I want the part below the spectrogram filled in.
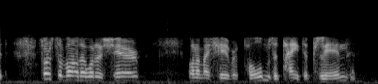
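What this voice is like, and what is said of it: Irish accent. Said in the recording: “That's a native accent. ... I'm from Dundalk, so a wee bit north of you”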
